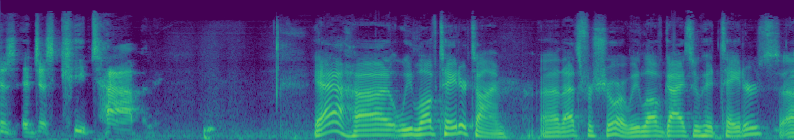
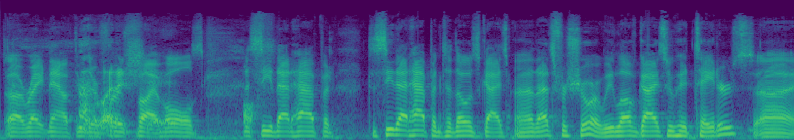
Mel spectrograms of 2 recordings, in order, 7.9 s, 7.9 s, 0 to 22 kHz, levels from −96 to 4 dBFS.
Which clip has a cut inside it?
second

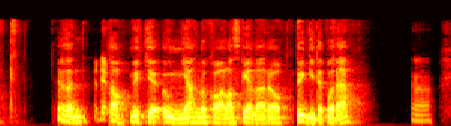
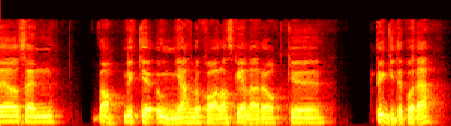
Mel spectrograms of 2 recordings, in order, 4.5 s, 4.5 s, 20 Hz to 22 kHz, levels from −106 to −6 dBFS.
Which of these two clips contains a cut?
first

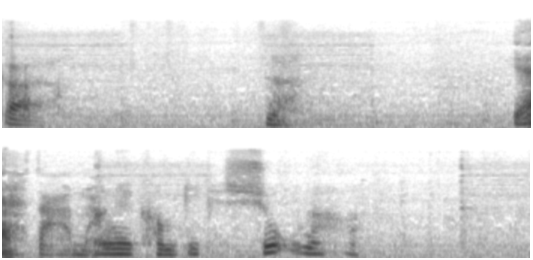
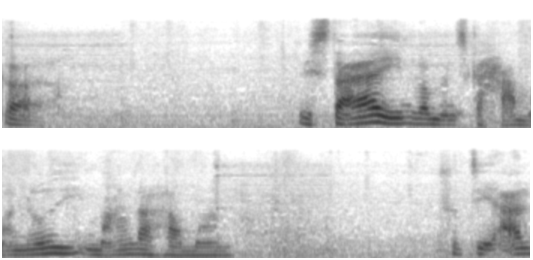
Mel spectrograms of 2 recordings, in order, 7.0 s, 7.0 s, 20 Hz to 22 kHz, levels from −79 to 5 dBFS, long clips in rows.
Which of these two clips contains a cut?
first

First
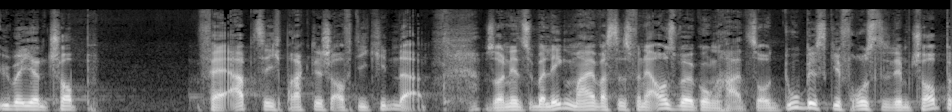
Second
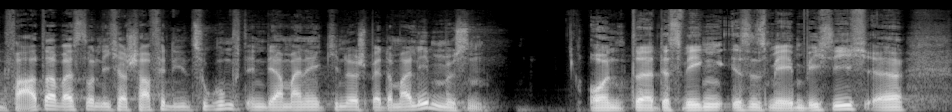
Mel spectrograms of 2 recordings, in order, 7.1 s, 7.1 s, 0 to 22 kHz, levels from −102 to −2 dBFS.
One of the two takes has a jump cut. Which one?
first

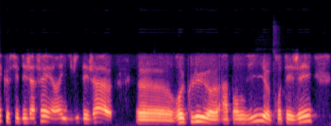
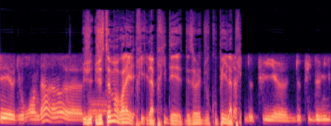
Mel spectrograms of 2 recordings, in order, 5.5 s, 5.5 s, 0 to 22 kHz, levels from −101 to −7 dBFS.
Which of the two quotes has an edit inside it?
second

